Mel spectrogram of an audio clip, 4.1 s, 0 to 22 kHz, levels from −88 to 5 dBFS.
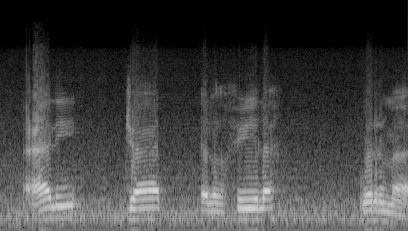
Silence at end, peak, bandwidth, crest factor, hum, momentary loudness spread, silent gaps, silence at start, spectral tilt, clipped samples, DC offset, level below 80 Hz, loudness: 0 s; -10 dBFS; 10.5 kHz; 10 dB; none; 18 LU; none; 0 s; -7 dB/octave; under 0.1%; 0.3%; -52 dBFS; -19 LUFS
